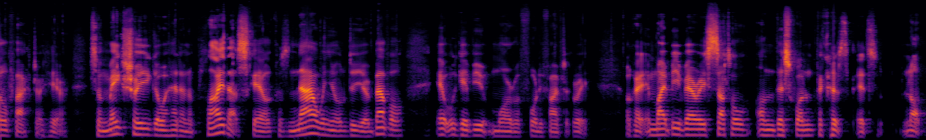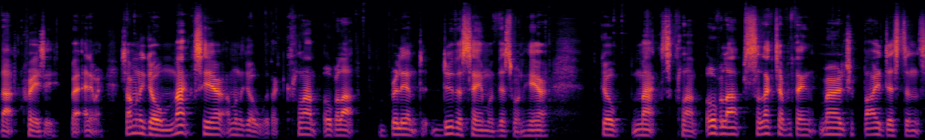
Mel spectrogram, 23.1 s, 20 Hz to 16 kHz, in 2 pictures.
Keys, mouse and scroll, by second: 0.0 click, 1.5 ctrl+a, 2.1 click, 2.9 Tab, 3.9 ctrl+b, 4.7 click, 5.2 middle click, 8.0 shift+middle click, 9.8 ctrl+z, 10.4 ctrl+middle click, 11.7 ctrl+b, 13.2 click, 16.5 middle click, 19.3 click, 19.7 middle click, 20.9-21.5 typing, 22.0 click.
